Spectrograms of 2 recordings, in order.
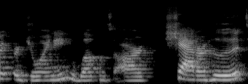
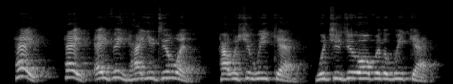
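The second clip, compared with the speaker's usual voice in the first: put-on Boston accent of a corporate guy; 4 semitones higher, 4 dB louder than usual. Imitating corporate guys in Boston greeting him after the weekend, Boston accent. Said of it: "mix that with the Boston accent".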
